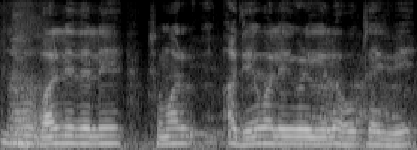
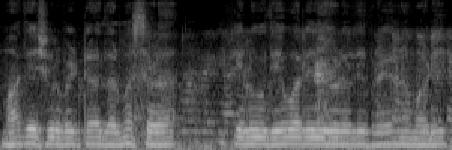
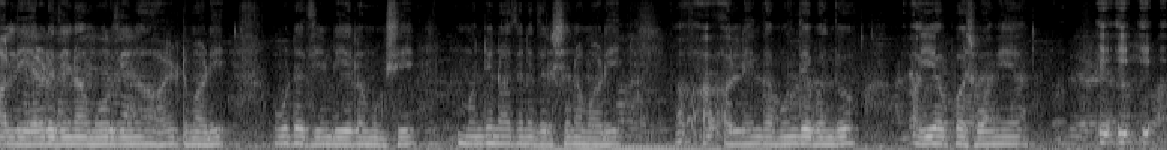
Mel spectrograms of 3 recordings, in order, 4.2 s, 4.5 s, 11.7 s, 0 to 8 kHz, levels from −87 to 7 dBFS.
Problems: continuous background conversations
